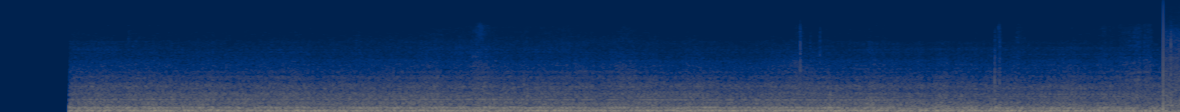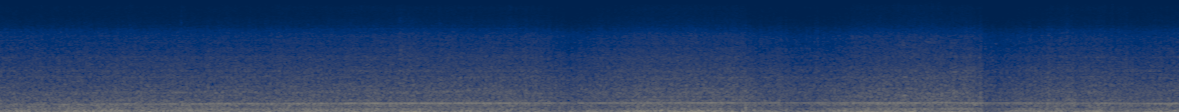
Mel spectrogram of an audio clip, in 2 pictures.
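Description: Car cabin noise while driving: a steady low engine and road hum begins about a second in. About halfway through it cuts to a louder, hissier mix of road and wind noise with a steady drone.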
